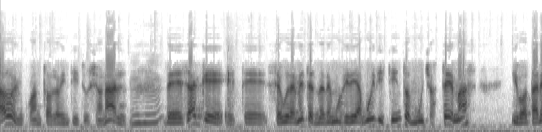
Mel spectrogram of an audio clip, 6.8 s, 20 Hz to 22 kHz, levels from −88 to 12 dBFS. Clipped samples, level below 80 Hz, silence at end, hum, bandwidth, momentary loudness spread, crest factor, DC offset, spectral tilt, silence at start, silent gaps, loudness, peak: under 0.1%; -42 dBFS; 0 s; none; 13.5 kHz; 10 LU; 18 dB; under 0.1%; -5.5 dB/octave; 0 s; none; -19 LUFS; -2 dBFS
